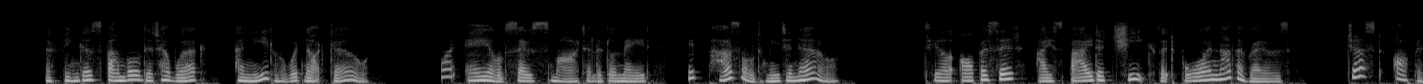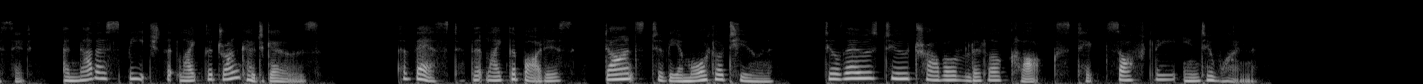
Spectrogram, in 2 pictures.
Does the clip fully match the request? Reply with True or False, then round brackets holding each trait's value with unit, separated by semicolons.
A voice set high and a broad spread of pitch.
False (180 Hz; 6.8 semitones)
